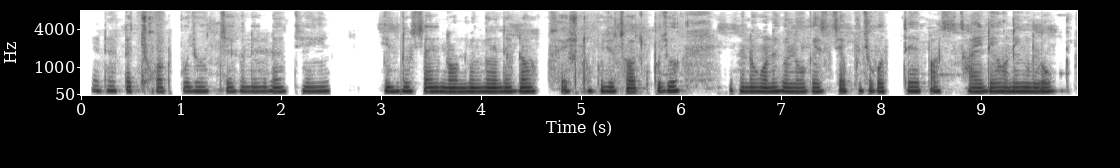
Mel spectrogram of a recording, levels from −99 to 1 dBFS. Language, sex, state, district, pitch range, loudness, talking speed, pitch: Bengali, male, West Bengal, Jhargram, 140-155 Hz, -25 LUFS, 155 wpm, 145 Hz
